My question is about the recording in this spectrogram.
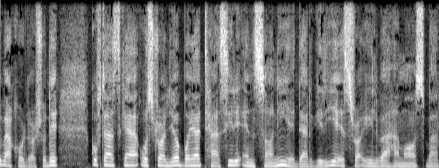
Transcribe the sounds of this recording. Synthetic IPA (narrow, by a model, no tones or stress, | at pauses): bæɾxo̞ɾd̪ɒːɾʃo̞d̪e̞ | ɡ̥o̞ft̪eæst̪cʰeʔost̪ɾɒːlijɒːbɒːjæd̪̚t̪ʰæʔsiːɾeʔensɒːniːjed̪æɾɡiːɾiːje̞ːsɾɒ̰ːʔiːlvæɦæmɒːsbæɾ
